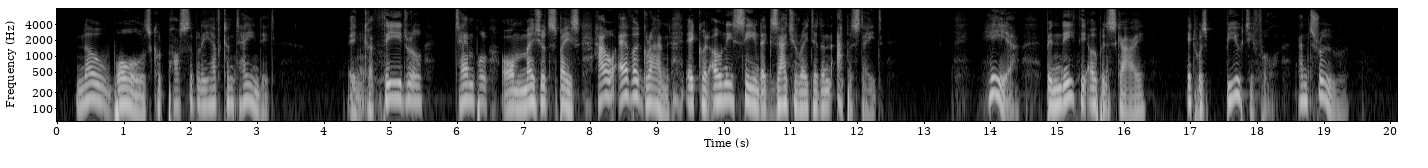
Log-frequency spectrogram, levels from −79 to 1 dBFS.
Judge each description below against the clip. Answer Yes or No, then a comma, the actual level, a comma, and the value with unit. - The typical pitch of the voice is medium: No, low, 125 Hz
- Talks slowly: Yes, slow, 100 wpm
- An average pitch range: Yes, average, 4.8 semitones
